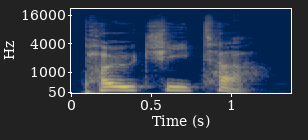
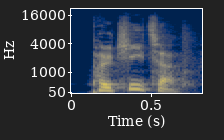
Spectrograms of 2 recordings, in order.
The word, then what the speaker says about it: Pochita: Um, he made he made a comment on how I pronounce the name. Uh, the dog is called uh, Pochita. Pochita. Pochita. That's a great name.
